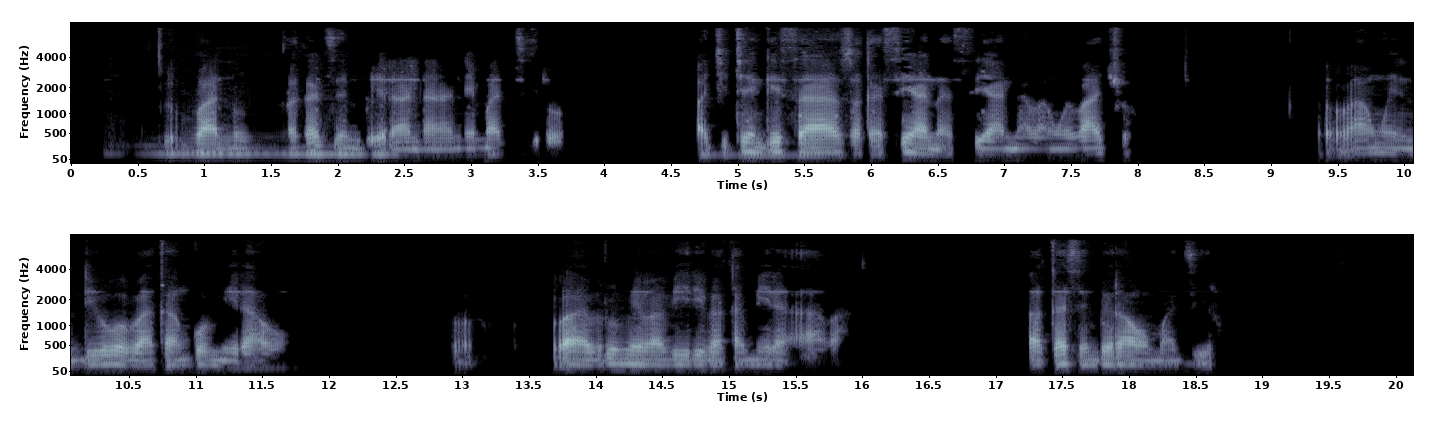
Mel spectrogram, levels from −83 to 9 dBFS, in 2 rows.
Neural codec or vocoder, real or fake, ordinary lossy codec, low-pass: none; real; MP3, 48 kbps; 7.2 kHz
